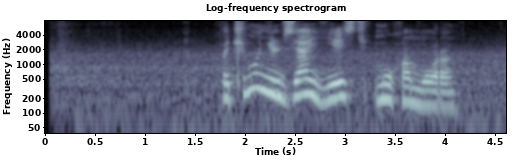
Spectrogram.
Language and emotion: Russian, neutral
